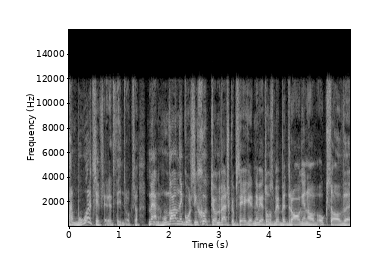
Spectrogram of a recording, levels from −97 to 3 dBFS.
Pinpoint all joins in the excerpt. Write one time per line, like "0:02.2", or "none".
none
